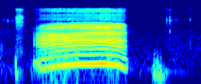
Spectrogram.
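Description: A cow moos while being milked by hand in a stable, giving one long, loud, low bellow that holds a steady pitch before dropping off abruptly. A brief faint knock follows in the quiet afterward.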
